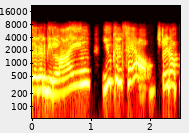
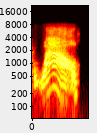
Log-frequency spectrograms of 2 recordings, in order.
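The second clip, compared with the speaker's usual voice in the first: baffled disbelief; 8 semitones higher than usual. Retold or imitated. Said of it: "I'm just like".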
